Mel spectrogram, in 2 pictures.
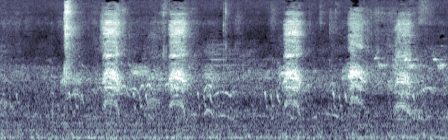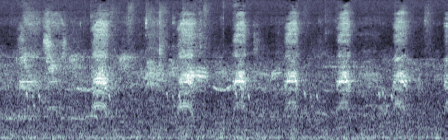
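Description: Harsh bird calls repeating roughly every half second to a second, over a steady low rumble.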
